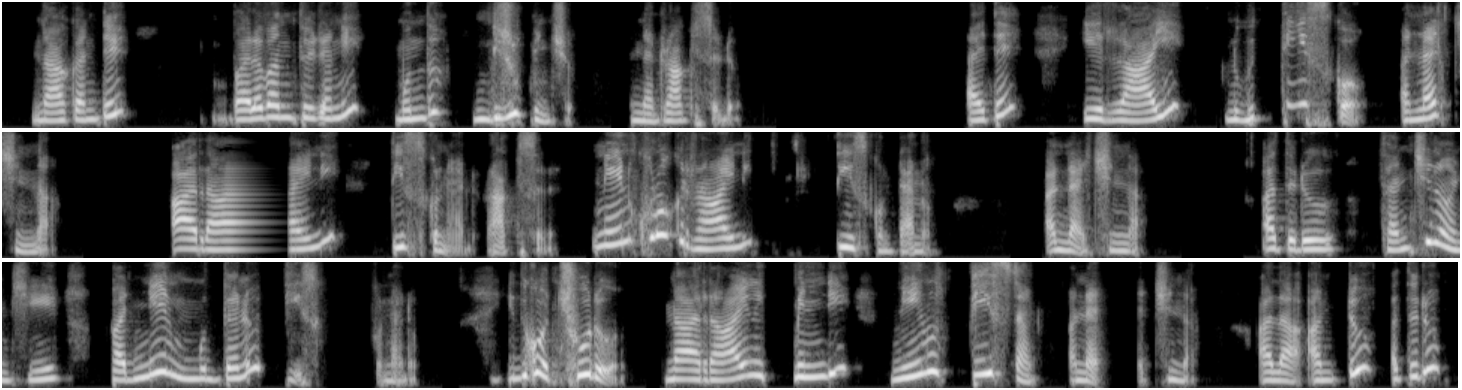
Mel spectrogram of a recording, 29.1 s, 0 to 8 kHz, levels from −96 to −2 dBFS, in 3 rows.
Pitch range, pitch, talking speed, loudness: 215-315 Hz, 235 Hz, 85 wpm, -22 LUFS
